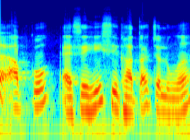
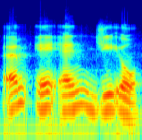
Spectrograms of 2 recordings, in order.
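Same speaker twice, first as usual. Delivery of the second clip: slow spelling; much slower than usual. Shown as a demonstration. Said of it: "spells word letter by letter".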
